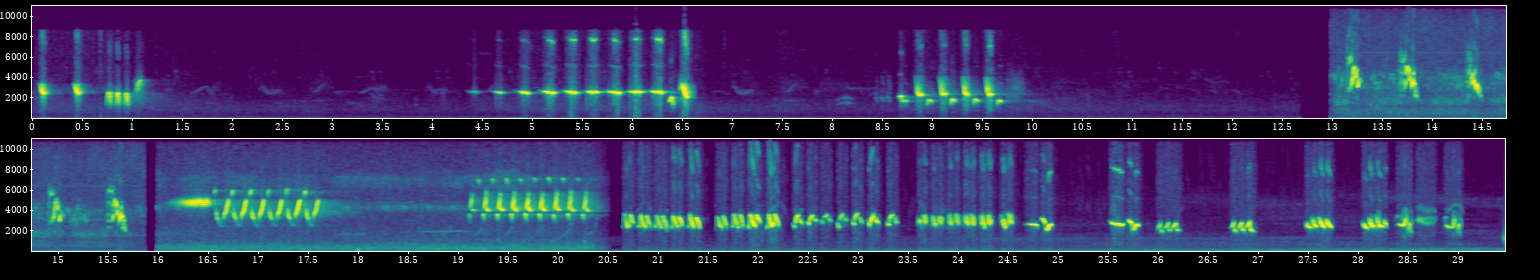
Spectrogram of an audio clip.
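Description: Small birds chirping and trilling in fast runs of repeated high notes. The calls come in separate short stretches broken by abrupt cuts and a few seconds of dead silence, then become near-continuous calling from about halfway through.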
